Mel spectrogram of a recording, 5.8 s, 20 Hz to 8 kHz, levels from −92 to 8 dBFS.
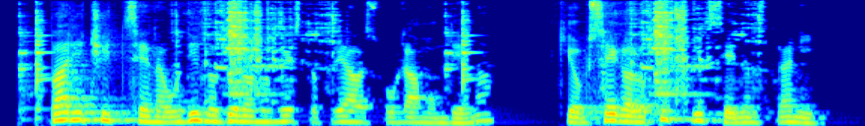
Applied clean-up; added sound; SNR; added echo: classical method spectral subtraction.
